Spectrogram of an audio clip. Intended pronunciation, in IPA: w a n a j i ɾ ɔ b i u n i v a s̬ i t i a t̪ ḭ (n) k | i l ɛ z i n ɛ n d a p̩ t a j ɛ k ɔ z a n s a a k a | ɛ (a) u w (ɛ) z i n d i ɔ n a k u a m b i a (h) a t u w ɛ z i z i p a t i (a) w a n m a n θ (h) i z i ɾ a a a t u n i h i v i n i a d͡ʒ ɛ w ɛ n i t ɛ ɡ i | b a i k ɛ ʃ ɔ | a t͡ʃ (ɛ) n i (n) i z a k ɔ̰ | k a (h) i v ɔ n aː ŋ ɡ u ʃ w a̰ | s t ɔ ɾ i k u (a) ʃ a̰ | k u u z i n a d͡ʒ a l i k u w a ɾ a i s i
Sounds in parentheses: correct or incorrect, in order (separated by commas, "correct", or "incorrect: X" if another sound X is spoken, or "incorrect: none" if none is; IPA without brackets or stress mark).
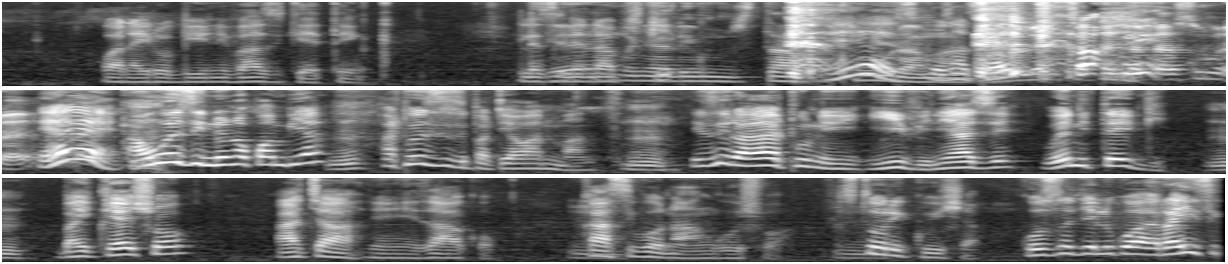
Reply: incorrect: ŋ, correct, correct, correct, correct, correct, incorrect: a, correct, incorrect: s, incorrect: i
